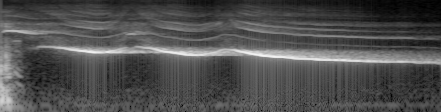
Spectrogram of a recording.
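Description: A siren-like whistling tone with nothing else behind it. It wavers up and down twice, then slides slowly and steadily down in pitch.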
